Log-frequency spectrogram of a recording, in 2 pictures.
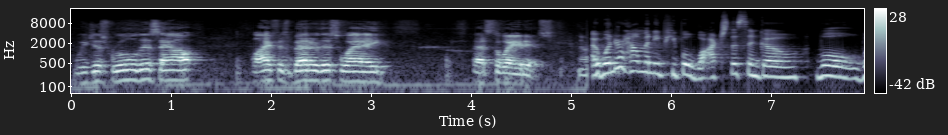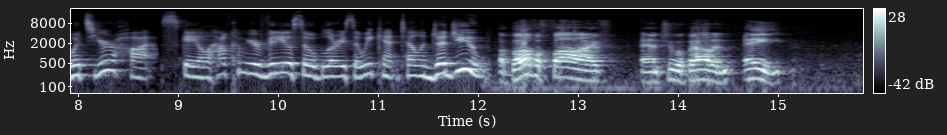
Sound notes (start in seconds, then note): none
